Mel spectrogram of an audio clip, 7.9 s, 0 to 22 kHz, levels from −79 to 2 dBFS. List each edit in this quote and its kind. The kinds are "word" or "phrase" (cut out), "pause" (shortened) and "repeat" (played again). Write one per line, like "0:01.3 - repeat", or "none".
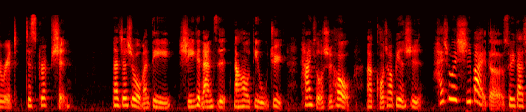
none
